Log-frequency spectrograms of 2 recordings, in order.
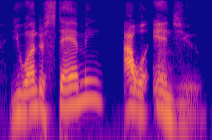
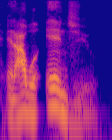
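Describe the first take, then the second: First: "I will end you" with "I" hit hard and loud; stress on I. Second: Cold threat. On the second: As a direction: threaten him, mean every word. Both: Acted. Father threatening daughter's abuser.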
